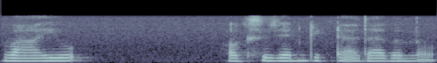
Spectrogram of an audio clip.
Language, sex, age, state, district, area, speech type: Malayalam, female, 18-30, Kerala, Wayanad, rural, spontaneous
